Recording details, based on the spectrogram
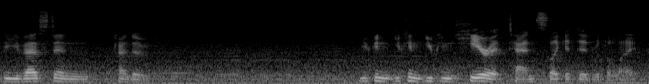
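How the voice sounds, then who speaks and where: A man narrating a tabletop game as game master, halting and pausing between short phrases. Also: medium pitch. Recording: clear background room noise.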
